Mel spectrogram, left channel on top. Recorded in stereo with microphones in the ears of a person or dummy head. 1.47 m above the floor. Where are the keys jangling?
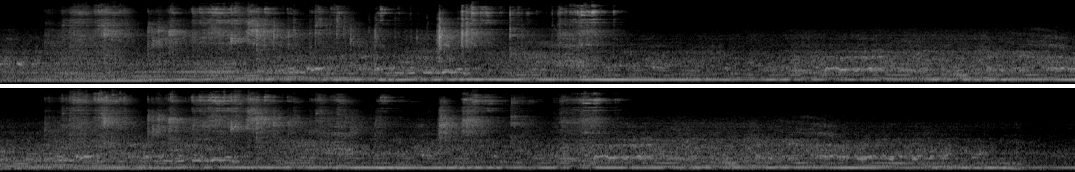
10° right (ahead or behind), 3 m; by 6.2 s 60° left (ahead or behind), 2 m.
